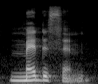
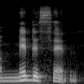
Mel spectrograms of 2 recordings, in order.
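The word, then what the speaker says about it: medicine: نخف اسمه اسمه اسمه مديسين مديسين والي سايلنت مش هنقرا ميديسين مديسن اوكي لما يكون عندنا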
